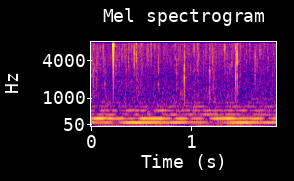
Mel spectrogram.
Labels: {"label": "biophony, midshipman", "recorder": "SoundTrap 500"}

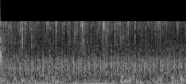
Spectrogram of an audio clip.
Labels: {"label": "biophony, rattle", "recorder": "SoundTrap 500"}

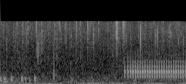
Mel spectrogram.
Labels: {"label": "biophony", "recorder": "SoundTrap 500"}
{"label": "biophony, croak", "recorder": "SoundTrap 500"}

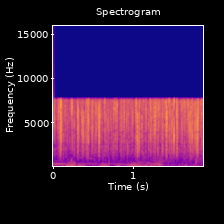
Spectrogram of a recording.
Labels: {"label": "biophony, cascading saw", "recorder": "SoundTrap 600 or HydroMoth"}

